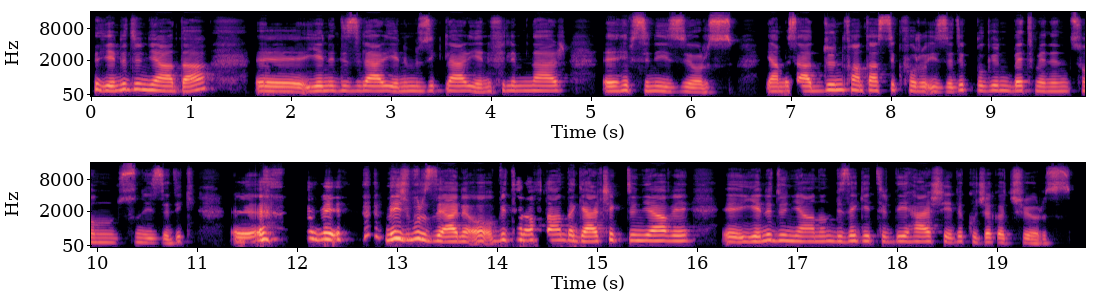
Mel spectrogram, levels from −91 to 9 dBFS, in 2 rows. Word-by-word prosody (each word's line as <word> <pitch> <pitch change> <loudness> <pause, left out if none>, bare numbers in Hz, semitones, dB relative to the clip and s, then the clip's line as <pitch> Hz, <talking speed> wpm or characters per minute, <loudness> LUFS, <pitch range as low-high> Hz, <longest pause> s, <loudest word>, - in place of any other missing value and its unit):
yeni 190 +1 +1
dünyada, 190 0 +1 0.4
eee, 165 - 0 0.5
yeni 170 +2 -1
diziler, 170 0 +1
yeni 160 -1 -2
müzikler, 170 +1 -2
yeni 150 -3 -4
filmler, 175 0 -4 0.4
eee, 165 0 +3
hepsini 170 -2 -2
izliyoruz. 140 -2 0 0.3
Ya, 160 0 0
mesela 165 0 0
dün 200 +1 +1
Fantastic 185 -1 -1
Four'u 160 -3 -3
izledik, 150 +7 -5
bugün 175 0 -5
Batman'in 160 -2 -3
sonuncusunu 150 -1 -5
izledik. 140 +3 -6 0.4
Eee, 165 +10 +6 0.4
tabii. 245 -2 +4 0.3
Mecburuz 245 -4 +6
yani 180 -1 +6
o - - +3
o - - -4
bir 230 0 -2
taraftan 225 -1 +1
da 210 - +2
gerçek 195 +4 +2
dünya 205 -1 +3
ve, 200 +1 -1 0.3
eee, 175 - -2
yeni 180 +6 +1
dünyanın 185 -2 -3
bize 185 +2 0
getirdiği 185 -1 -4
her 180 0 +1
şeye 180 -3 -6
de 180 -1 -7
kucak 160 -2 -4
açıyoruz. 130 -4 -5
175 Hz, 135 wpm, -21 LUFS, 160-195 Hz, 0.5 s, Eee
